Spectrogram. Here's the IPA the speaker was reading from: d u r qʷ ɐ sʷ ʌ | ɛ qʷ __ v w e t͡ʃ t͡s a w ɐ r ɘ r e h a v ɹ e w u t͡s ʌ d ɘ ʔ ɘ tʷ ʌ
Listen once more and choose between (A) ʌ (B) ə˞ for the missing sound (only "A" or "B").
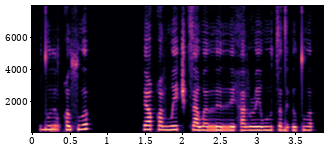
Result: A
